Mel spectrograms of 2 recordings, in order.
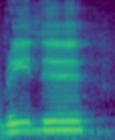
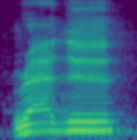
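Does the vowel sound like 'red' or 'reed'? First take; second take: reed; red. First: The vowel is long, as in 'reed'. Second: The vowel is short, as in 'red'. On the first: It is the present-tense form. "글자는 똑같이 쓰는데 발음만 read" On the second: It is the past-tense form. "발음만 read, red, red라고 하는 거죠"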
